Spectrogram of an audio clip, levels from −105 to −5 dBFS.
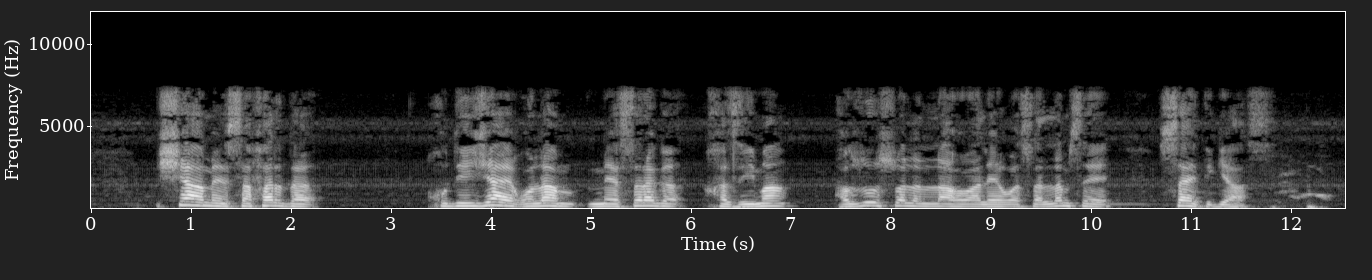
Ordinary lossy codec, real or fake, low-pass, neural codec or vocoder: AAC, 64 kbps; real; 7.2 kHz; none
